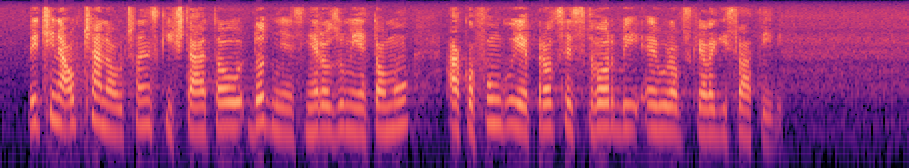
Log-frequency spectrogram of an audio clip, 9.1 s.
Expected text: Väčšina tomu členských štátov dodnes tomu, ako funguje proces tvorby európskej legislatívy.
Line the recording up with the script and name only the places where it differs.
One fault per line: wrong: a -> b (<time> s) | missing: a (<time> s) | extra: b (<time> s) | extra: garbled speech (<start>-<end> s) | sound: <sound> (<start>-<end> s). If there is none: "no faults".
wrong: tomu -> občanov (0.7 s)
extra: nerozumie (3.0 s)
